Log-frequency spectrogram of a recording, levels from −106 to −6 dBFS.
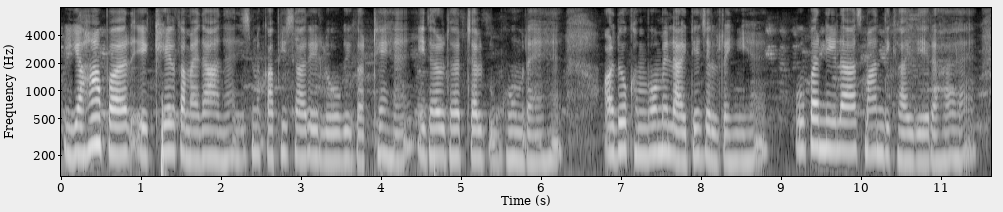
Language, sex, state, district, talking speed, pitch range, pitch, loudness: Hindi, female, Bihar, Lakhisarai, 170 wpm, 180-210 Hz, 195 Hz, -28 LUFS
